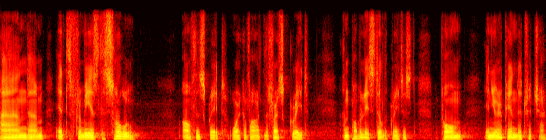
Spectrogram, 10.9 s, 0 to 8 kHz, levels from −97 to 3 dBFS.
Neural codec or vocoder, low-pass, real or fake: none; 7.2 kHz; real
